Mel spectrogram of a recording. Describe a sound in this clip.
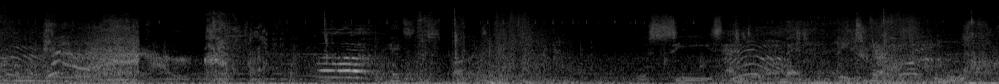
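Video game weapons clash and strike.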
